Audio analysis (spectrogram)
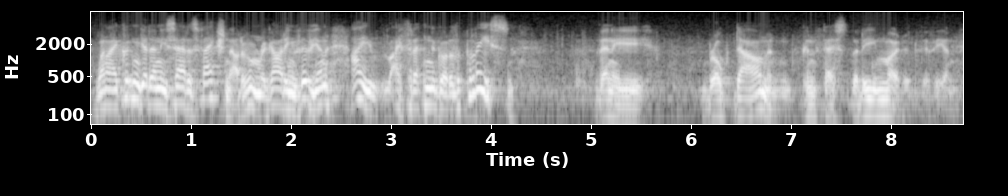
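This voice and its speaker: A man's voice: medium pitch, sing-song, close to an everyday voice. Man acting nervous, wildly swinging radio-drama villain. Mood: feigned shock. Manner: halting, agitated stammering. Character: guilty, scheming male murderer feigning innocence, nervous and evasive. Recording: muffled, noisy 1940s radio recording.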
